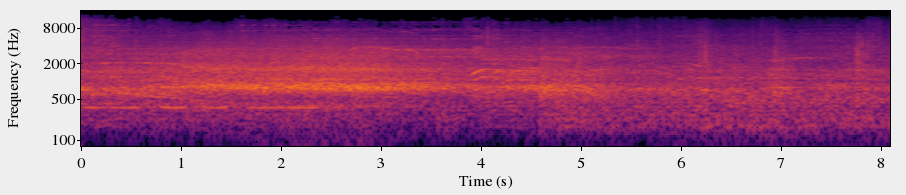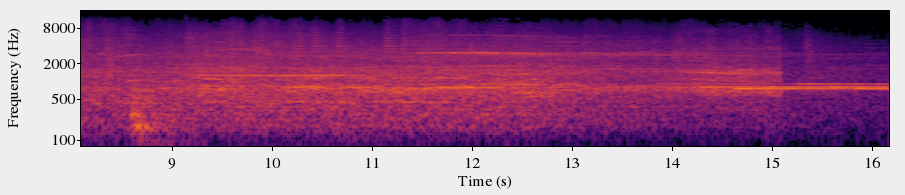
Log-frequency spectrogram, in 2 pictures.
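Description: A crowd roars in an ice hockey arena.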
